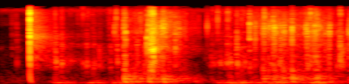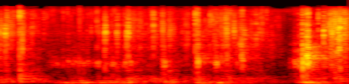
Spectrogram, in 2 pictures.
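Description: A utility knife blade carves a solid, dry orange Rexona-type soap bar held in the hand into crumbly shavings. The result is bright, crisp scraping and crumbling with a steady stream of fine crackles, opening with a sharp snap and rising in louder bursts near the start and end.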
